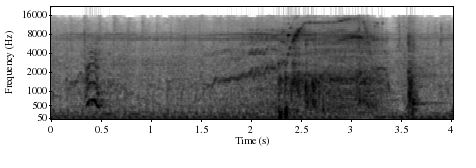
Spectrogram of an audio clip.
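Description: Electric RC truggy's motor whining and rising steeply in pitch as it accelerates, over a dog whimpering and yelping, with a sharp knock near the end.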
